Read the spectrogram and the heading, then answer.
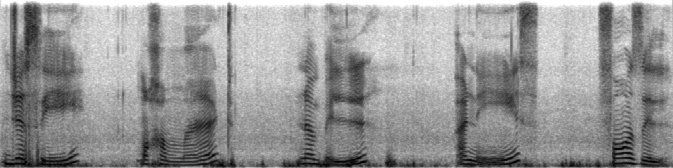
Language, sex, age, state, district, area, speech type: Tamil, female, 30-45, Tamil Nadu, Pudukkottai, rural, spontaneous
